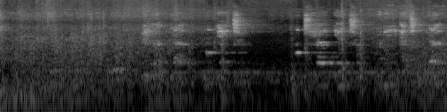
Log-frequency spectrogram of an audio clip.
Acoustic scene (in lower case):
elevator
